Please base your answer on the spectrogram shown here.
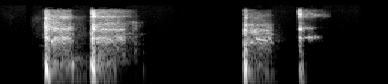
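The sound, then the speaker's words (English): Four coughs: two sharp bursts in quick succession, a pause, then two more, each a short, harsh expulsion with silence between. “sorry about that. I had to cough.”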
